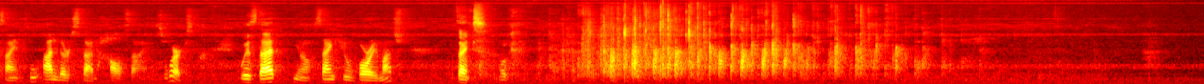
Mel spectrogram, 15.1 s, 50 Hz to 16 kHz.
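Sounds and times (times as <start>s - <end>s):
small crowd applauding: 6.8s - 12.5s.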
